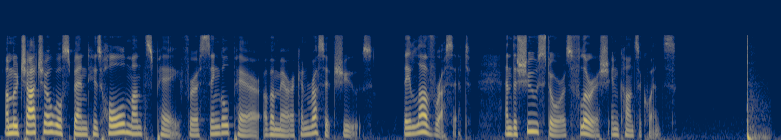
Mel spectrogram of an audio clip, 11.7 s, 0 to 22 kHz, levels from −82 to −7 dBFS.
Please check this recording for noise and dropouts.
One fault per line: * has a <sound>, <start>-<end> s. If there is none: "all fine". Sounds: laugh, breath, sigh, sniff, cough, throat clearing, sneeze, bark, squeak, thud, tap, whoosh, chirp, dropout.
* has a thud, 11.2-11.6 s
